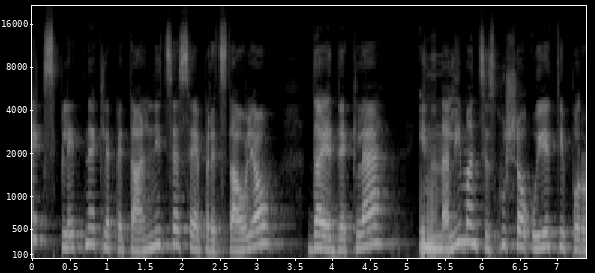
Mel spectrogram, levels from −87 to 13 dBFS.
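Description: From 4.78 to 5.55 s the speech collapses into a rigid, metallic buzz pitched near 94 Hz, following the words only loosely. This robotic sound from repeated short buffers likely comes from audio arriving too seldom, so a slice about 11 ms long is looped over most of that stretch while the real signal is skipped.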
